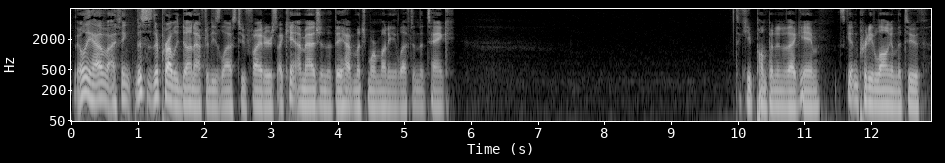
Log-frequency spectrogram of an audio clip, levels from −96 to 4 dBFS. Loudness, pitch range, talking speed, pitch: -26 LUFS, 95-115 Hz, 190 wpm, 100 Hz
